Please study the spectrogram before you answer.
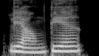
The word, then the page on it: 两边: liǎng bian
